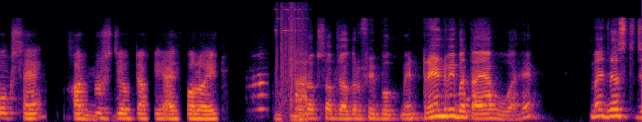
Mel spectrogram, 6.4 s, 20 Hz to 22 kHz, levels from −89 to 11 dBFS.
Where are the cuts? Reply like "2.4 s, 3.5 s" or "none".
3.0 s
